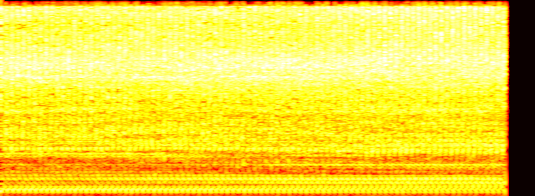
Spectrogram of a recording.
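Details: Single-cylinder diesel after its camshaft gear timing was corrected, warming up at idle: loud, regular thumping at about three and a half beats a second, steady and even, running normally.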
